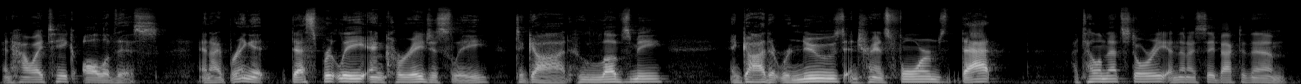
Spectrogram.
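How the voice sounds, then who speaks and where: A man giving a scripted teaching talk on sharing faith, earnest and steady, lifting his voice when he acts out quoted lines. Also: lowish voice, a little slow. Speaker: campus ministry teacher.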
